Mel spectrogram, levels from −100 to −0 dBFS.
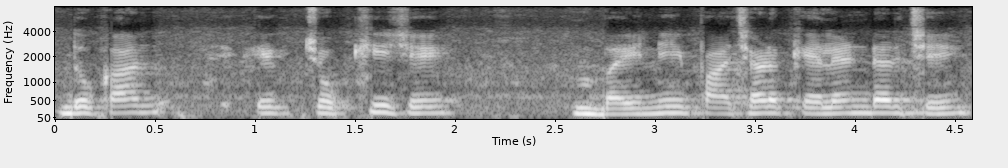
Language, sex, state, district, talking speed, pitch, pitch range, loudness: Gujarati, male, Gujarat, Gandhinagar, 105 wpm, 170 Hz, 160-175 Hz, -13 LUFS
